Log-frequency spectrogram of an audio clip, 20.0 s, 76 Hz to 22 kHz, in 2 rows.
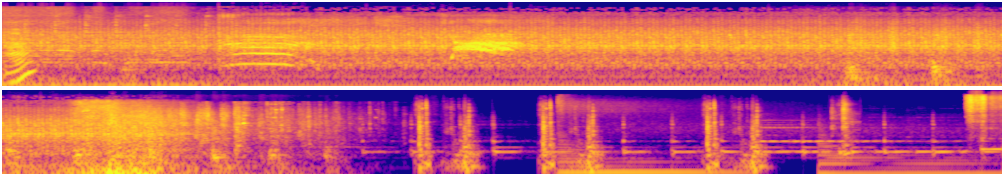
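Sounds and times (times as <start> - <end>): engine knocking rumble: 0.0 - 13.6.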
